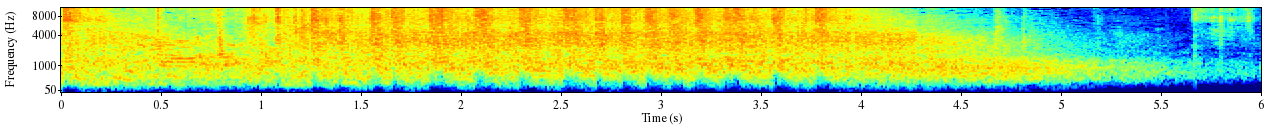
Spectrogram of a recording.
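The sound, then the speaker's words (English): Automatic gunfire in police body-camera footage: a long, rapid burst of many sharp shots at steady loudness that tapers off about five seconds in. “but you're still going to hear the shooting and some of the screeching”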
